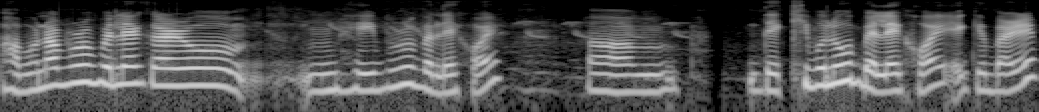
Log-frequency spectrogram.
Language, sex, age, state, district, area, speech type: Assamese, female, 30-45, Assam, Nagaon, rural, spontaneous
